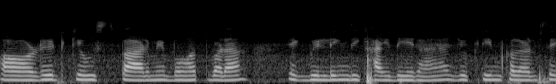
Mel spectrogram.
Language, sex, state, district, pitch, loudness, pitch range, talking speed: Hindi, female, Bihar, Madhepura, 205 Hz, -24 LUFS, 200-215 Hz, 205 wpm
